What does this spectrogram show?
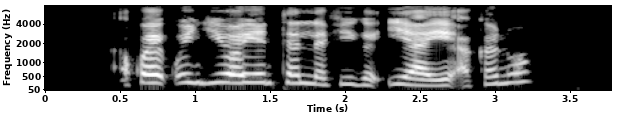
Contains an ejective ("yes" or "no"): yes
